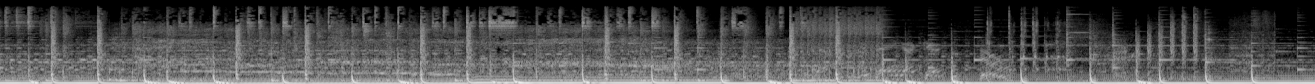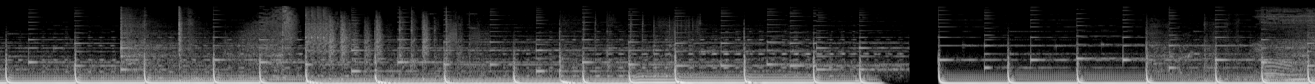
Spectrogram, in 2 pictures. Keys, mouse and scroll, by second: 0.5 Return, 1.8 ctrl+z, 2.6 ctrl+-, 2.8 ctrl+-, 3.1 ctrl+=, 3.4 ctrl+=, 3.5 ctrl+=, 4.2 ctrl+-, 4.4 ctrl+-, 4.9 ctrl+-, 5.5 ctrl+=, 5.7 ctrl+=, 5.7 ctrl+=, 5.9 ctrl+=, 6.1 space, 6.8 ctrl+=, 7.5 ctrl+=, 8.0 space, 8.5 ctrl+t, 11.1 right click, 20.5 Return, 21.0 ctrl+-, 21.1 ctrl+-, 21.3 ctrl+-, 21.5 ctrl+-, 21.6 ctrl+-, 21.7 ctrl+-, 22.0 ctrl+-, 23.0 ctrl+=, 23.2 ctrl+=, 23.5 space, 24.1 ctrl+=, 24.4 ctrl+=, 24.8 space, 25.4 ctrl+=, 25.7 ctrl+=, 26.1 ctrl+=.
